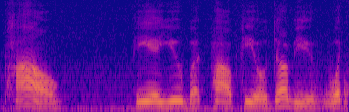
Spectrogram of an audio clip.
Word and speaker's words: pau: yes and Paul p-a-u spelled p-a-u which is actually pronounced pow p-a-u but pow p-o-w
